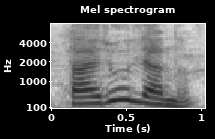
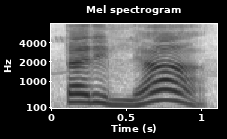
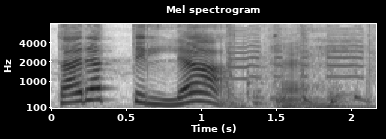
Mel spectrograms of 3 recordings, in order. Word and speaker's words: തരില്ല: ഭാര്യയ്ക്ക് എന്റെ അമ്മയോടുള്ള സ്നേഹം തരൂലെന്ന് അങ്ങനെയല്ല പറയേണ്ടത് തരില്ല അല്ലെങ്കിൽ തരത്തില്ല തരത്തില്ല അങ്ങനെ വ്യക്തമായിരിക്കണം ഉച്ചാരണം കേട്ടോ ഇനി ചോദിക്കുമ്പോ അങ്ങനെ പറയണേ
